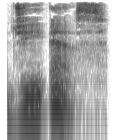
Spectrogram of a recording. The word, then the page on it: gs: British English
